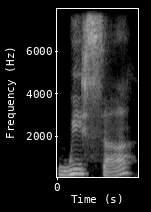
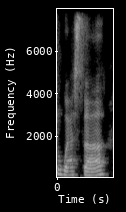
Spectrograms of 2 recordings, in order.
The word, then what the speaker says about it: WESA: Okay, a little bit about WESA and you will hear there are some people that call it WISHA. It's not how they pronounce it. It is pronounced WESA.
